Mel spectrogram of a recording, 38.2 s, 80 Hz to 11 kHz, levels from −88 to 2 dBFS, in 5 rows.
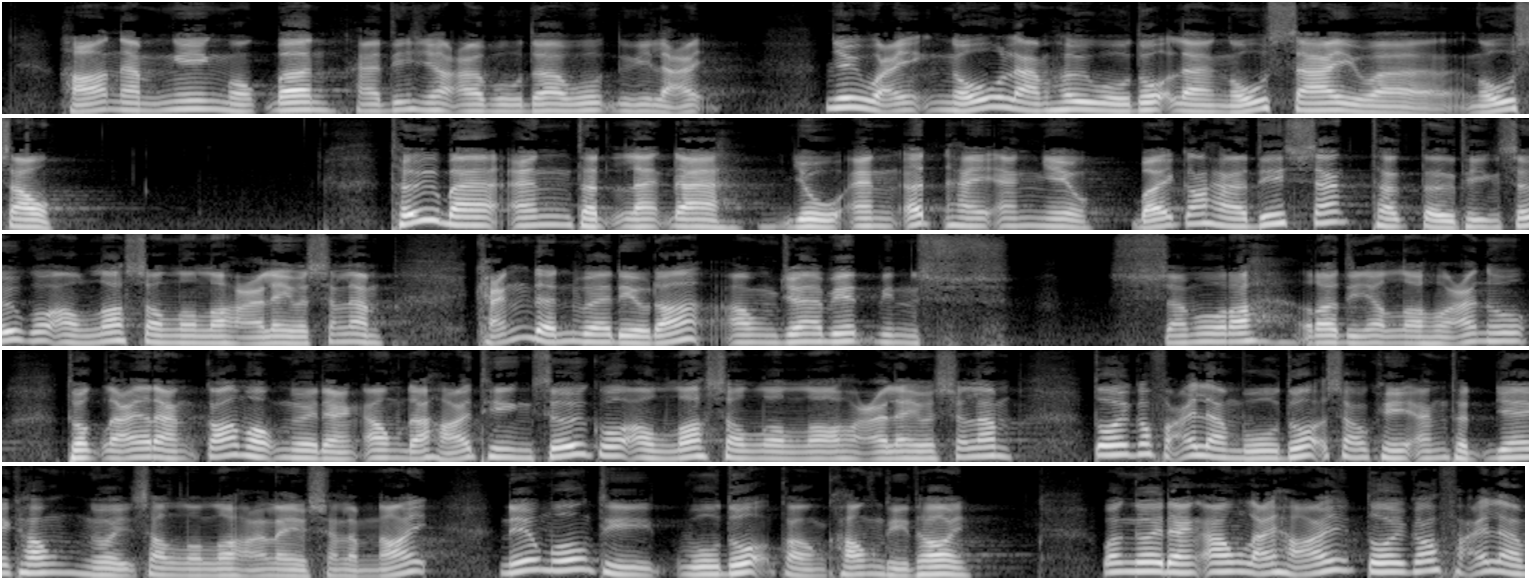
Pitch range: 150-190 Hz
